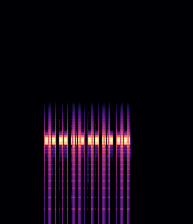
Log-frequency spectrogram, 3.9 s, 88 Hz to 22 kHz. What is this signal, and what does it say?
Morse code, heard as a keyed tone, about 50 wpm, 700 Hz. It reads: KM4KVC
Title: USA Call Signs 50wpm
